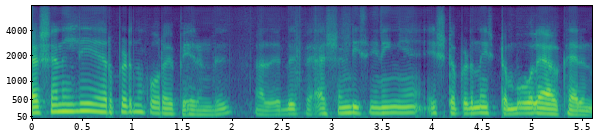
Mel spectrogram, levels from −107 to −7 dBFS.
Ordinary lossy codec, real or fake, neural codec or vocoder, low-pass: none; fake; codec, 16 kHz, about 1 kbps, DyCAST, with the encoder's durations; none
